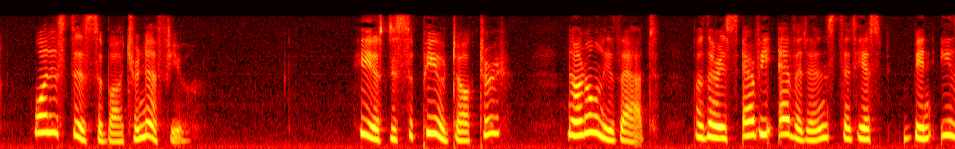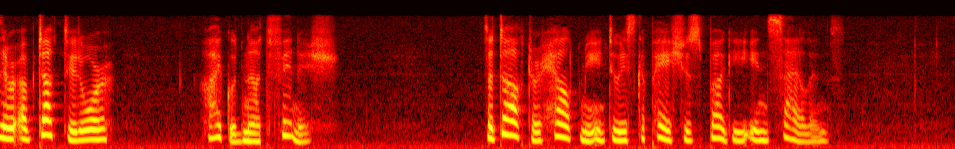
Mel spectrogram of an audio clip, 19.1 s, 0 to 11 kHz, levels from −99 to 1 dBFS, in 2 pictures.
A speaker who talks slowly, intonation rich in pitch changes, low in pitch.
No: slow, 125 wpm; wide, 7.1 semitones; high, 235 Hz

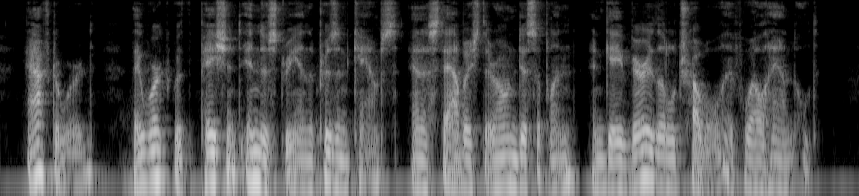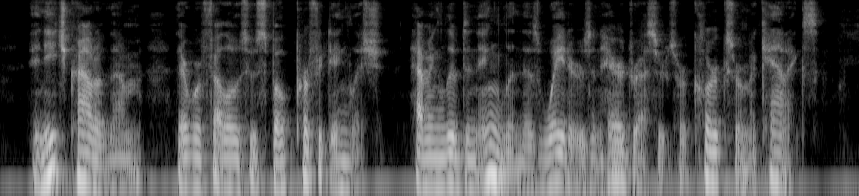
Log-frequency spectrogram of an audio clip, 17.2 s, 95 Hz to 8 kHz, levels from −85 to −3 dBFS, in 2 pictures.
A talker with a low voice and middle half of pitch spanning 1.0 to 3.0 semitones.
Yes: low, 115 Hz; narrow, 2.5 semitones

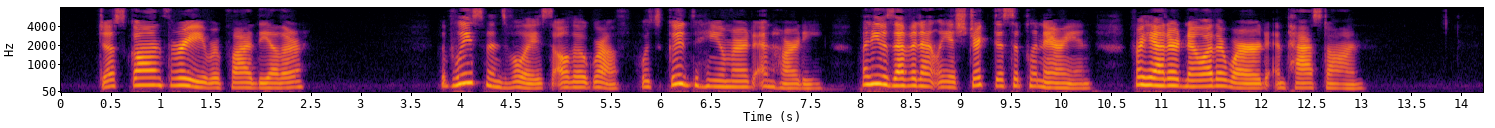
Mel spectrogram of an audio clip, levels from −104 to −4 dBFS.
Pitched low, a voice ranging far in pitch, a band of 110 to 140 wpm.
No: high, 200 Hz; wide, 6.6 semitones; slow, 135 wpm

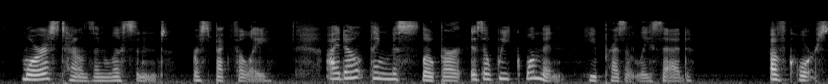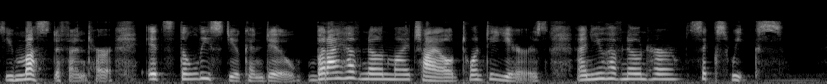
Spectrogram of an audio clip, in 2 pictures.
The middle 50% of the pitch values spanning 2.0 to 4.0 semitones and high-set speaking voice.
No: wide, 5.4 semitones; high, 230 Hz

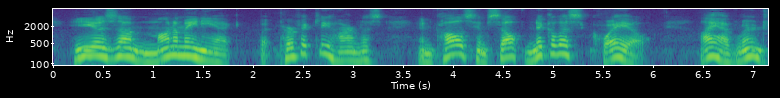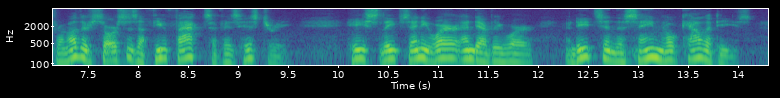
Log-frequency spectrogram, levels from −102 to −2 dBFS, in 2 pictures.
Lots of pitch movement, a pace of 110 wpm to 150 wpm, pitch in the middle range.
Yes: wide, 5.8 semitones; average, 145 wpm; medium, 150 Hz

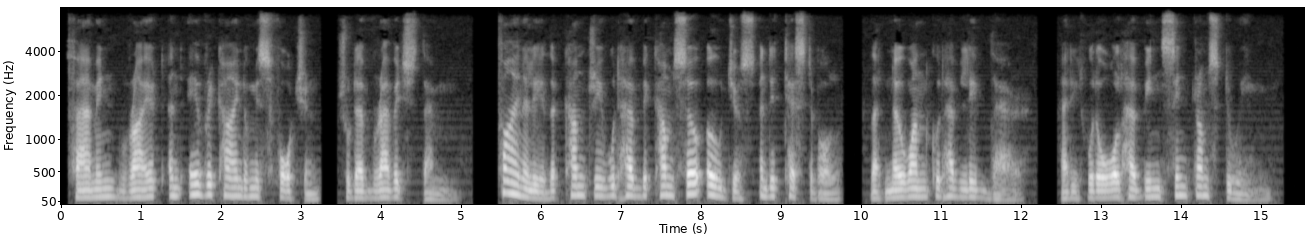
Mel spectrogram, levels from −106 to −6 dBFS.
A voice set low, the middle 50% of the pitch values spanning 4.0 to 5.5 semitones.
Yes: low, 115 Hz; average, 4.6 semitones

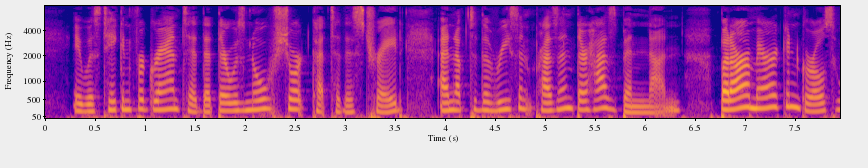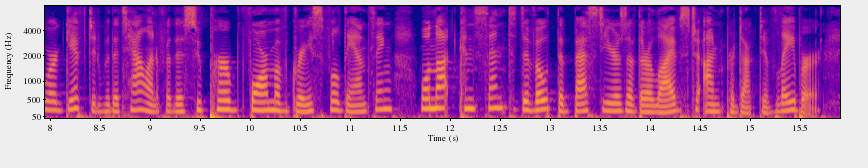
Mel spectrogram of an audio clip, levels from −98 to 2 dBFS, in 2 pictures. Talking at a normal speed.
No: fast, 210 wpm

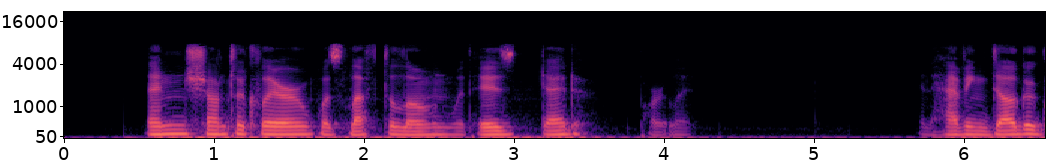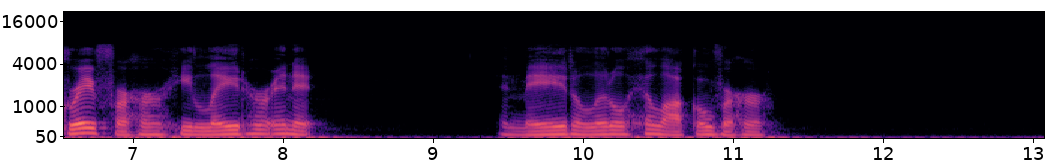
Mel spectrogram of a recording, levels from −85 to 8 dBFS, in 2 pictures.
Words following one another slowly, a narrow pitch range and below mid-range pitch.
Yes: slow, 130 wpm; narrow, 2.1 semitones; low, 120 Hz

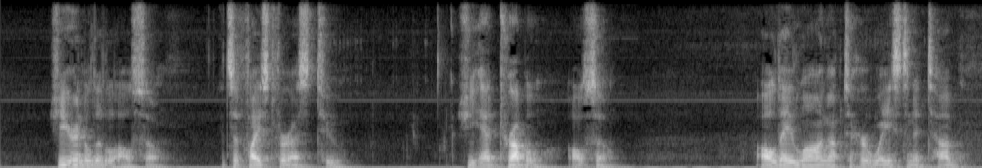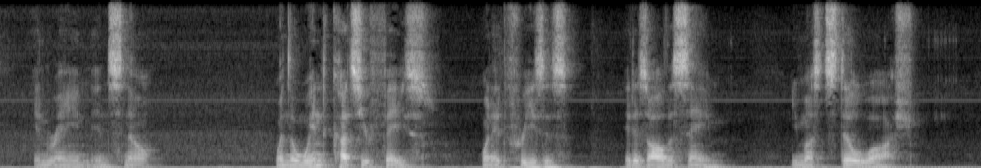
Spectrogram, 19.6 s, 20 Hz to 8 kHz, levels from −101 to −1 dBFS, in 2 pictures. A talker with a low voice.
Yes: very low, 75 Hz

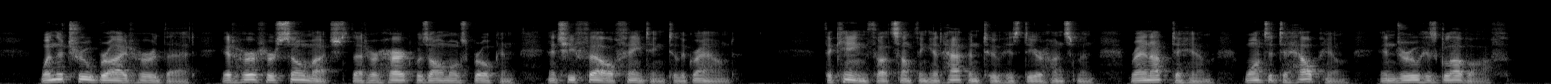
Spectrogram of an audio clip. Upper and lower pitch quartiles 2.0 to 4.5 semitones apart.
Yes: average, 4.2 semitones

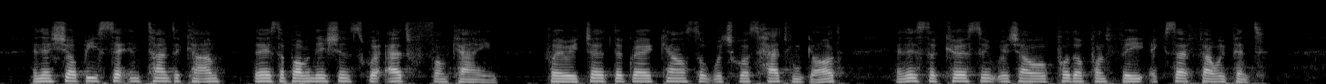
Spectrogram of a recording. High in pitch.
No: medium, 140 Hz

